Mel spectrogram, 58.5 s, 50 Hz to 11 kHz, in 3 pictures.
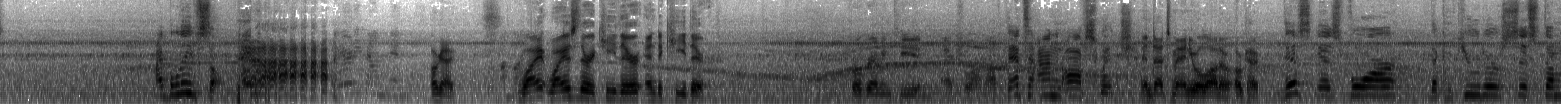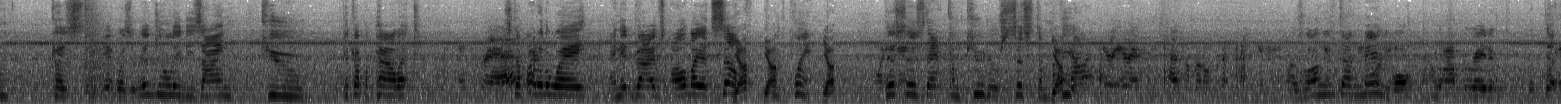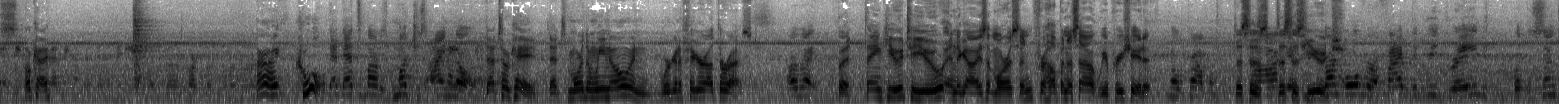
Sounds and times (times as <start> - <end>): Ambulance (siren): 0.0 - 3.6, 6.3 - 58.3.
